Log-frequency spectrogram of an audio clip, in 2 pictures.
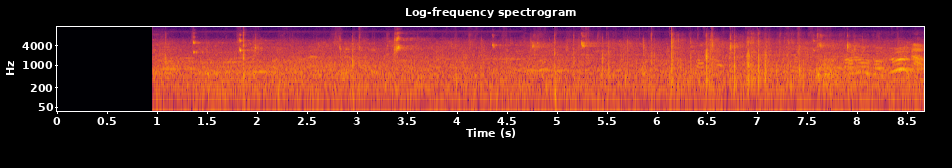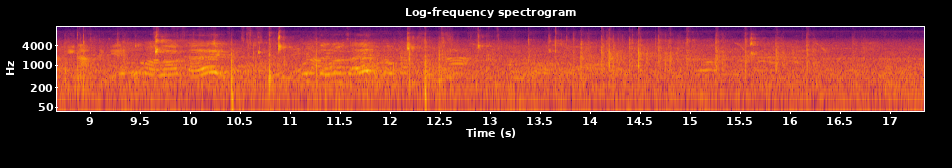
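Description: A ball is kicked with sharp thuds on a hard court.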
